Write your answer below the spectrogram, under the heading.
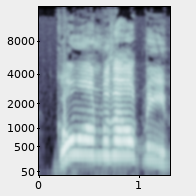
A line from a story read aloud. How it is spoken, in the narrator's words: the cadet called out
